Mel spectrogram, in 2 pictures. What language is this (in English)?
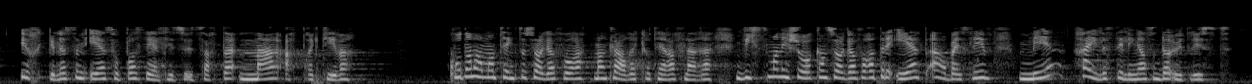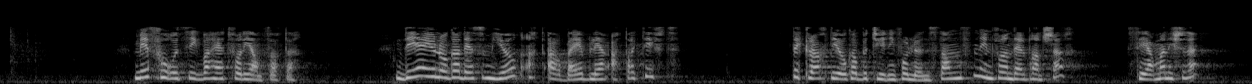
Norwegian Nynorsk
